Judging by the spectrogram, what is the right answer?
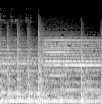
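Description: Intro music with a steady drum beat under sustained tones.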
